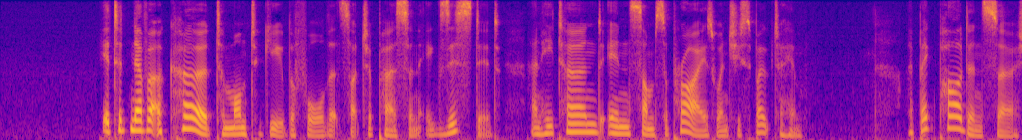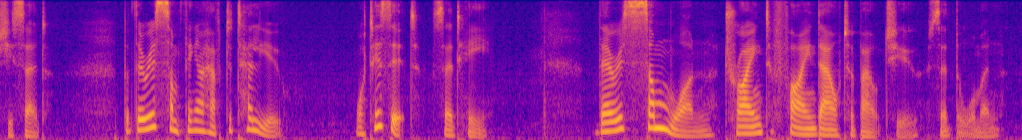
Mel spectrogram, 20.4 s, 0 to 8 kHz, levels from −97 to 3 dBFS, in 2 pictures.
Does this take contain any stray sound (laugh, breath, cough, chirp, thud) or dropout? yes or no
no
